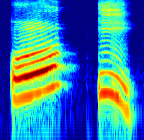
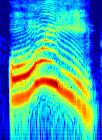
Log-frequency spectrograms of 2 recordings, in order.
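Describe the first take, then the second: First: The two vowels are said apart with a gap. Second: The two vowels glide together without a gap. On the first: "agora bem juntinho" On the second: "Mais rápido"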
